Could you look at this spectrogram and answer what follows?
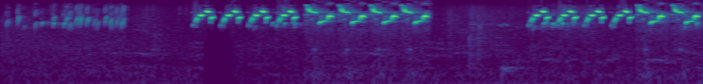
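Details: Song of a European goldfinch played for training a young bird, rapid repeated twittering notes in quick series, bright and liquid, with brief quiet gaps between phrases.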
